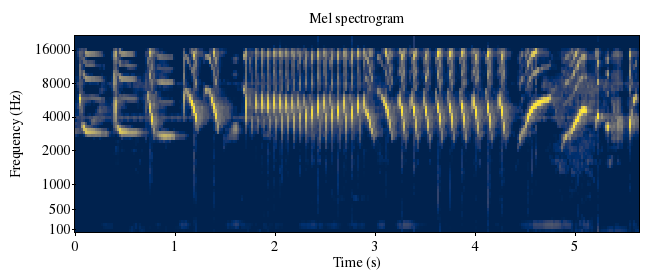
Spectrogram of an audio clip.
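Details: Bold domestic canary song for training young birds: clear downsweeping whistles, then a rapid even trill, chopped slurred notes and a rising whistle.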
